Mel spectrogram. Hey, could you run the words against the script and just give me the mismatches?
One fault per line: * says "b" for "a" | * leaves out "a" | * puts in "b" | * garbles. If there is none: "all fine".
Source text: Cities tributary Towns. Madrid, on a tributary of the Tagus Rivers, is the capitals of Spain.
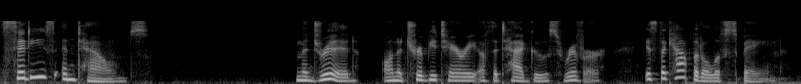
* says "and" for "tributary"
* says "River" for "Rivers"
* says "capital" for "capitals"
